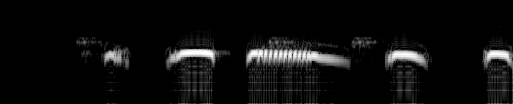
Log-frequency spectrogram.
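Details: Spotted dove cooing in the thổ voice style, used as a lure to call wild doves quickly to the perch: a soft lead-in note, then short arched coos around one long, drawn-out coo that slides downward.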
